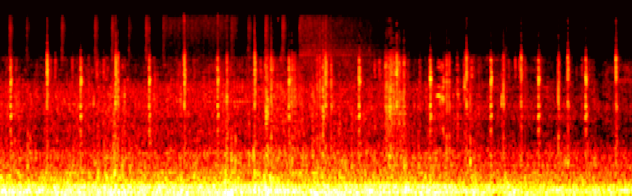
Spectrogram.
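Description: Car driving on a wet road, heard from inside the cabin: a steady low engine and tyre rumble, with irregular light clicks over it several times a second.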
